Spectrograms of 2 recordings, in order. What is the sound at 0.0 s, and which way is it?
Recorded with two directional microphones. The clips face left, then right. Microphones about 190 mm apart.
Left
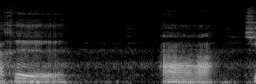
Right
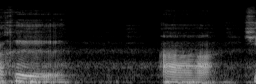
Speech, centre (ahead or behind).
